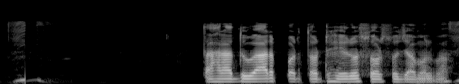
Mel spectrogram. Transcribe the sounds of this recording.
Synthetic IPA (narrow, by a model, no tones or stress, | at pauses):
t̪əɦɾad̪uwaɾpəɾt̪əʈɦeɾosɔɾsod͡ʒamə̰lba̰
